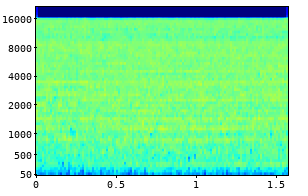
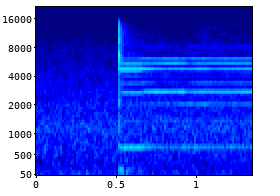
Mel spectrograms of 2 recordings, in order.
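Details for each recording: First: 555-timer ignition coil driver/tester on a 7 Ah sealed lead-acid battery with a 333 (0.033 µF) capacitor: a continuous high hissing spark buzz at about 1.3–1.4 kHz, with the gap initially too far apart; normal coil spark. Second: 555-based ignition coil driver running a 103 capacitor at about 3.1–3.2 kHz: a faint click, then a thin, steady, high-pitched whine with no sparking crackle. The spark gap is too wide to arc.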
